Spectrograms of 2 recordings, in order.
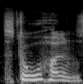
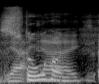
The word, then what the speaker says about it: Stoholm: Stoholm, tror jeg, de udtaler det. Stoholm.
